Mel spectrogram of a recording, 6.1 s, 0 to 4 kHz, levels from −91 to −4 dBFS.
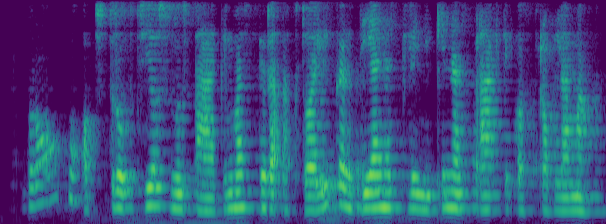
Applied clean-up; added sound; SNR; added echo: neural mask model DeepFilterNet 3.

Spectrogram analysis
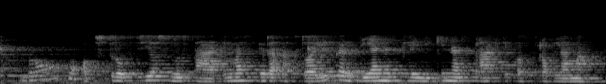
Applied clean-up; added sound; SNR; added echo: none; Dishes, pots, and pans; 19 dB; reverberation time 0.9 s.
